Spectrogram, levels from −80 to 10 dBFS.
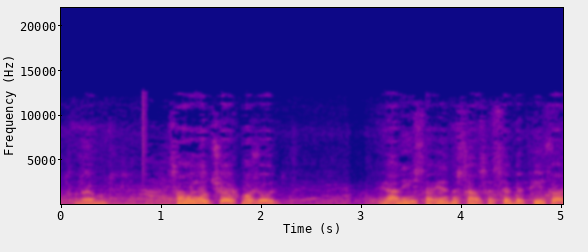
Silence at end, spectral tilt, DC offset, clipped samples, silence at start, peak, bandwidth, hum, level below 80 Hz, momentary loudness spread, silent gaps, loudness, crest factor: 0 s; -7 dB/octave; under 0.1%; under 0.1%; 0 s; -8 dBFS; 13 kHz; none; -38 dBFS; 22 LU; none; -20 LUFS; 14 dB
